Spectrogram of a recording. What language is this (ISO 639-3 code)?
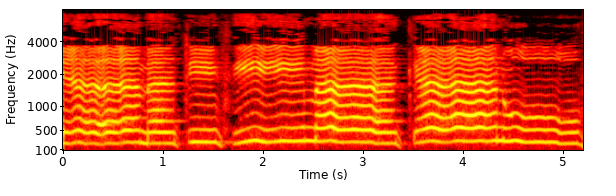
ara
